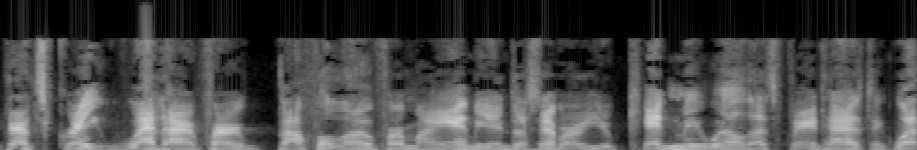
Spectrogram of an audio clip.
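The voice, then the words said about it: Imitates another person's voice. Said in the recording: “that's not a great Prisco impersonation. ... It was pretty bad. ... Yeah, it's pretty bad, but you can kind of get the gist of it.”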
